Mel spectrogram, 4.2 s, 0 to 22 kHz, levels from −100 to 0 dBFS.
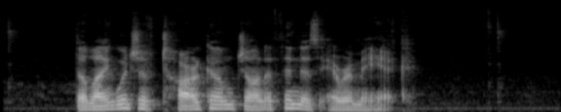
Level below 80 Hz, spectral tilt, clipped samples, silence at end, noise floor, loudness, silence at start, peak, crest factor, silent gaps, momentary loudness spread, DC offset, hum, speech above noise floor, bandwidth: -72 dBFS; -8 dB/octave; under 0.1%; 1.15 s; -75 dBFS; -35 LUFS; 0.6 s; -16 dBFS; 20 dB; none; 11 LU; under 0.1%; none; 41 dB; 11 kHz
